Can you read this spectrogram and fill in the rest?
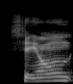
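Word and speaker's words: Seun: Sheon Adigan. It's spelled like Sean or no.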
